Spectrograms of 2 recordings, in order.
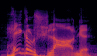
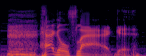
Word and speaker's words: Hagelslag: Your pronunciation is so wrong and yet so good. Hagelschlag. Or is it Hagelslag? Hagelslag.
